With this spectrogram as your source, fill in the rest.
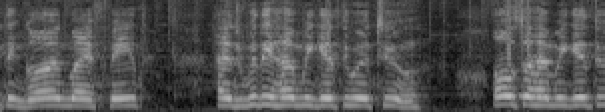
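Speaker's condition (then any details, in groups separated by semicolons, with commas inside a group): Brain injury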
